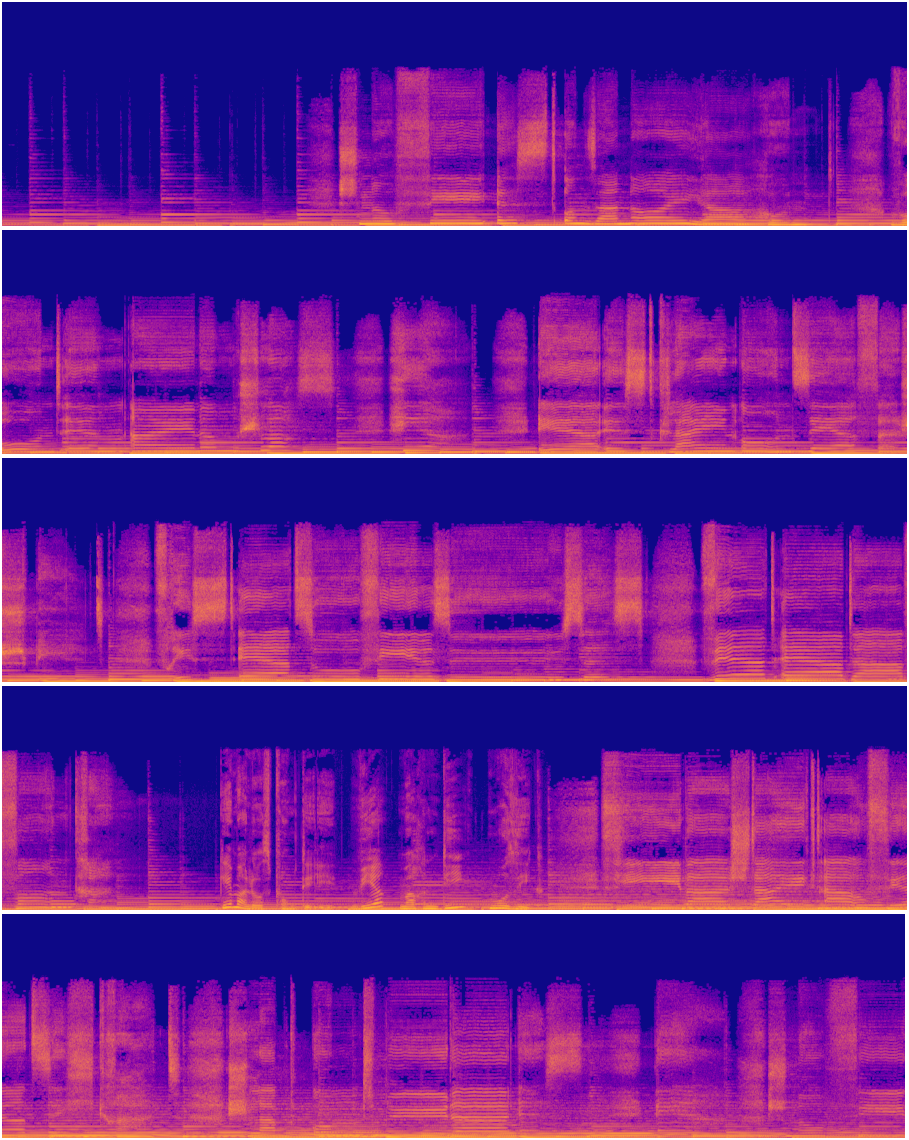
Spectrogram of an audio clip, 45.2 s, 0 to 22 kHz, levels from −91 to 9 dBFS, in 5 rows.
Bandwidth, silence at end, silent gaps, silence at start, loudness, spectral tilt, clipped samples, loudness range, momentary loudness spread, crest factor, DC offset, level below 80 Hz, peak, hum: 16 kHz; 0 s; none; 0 s; -17 LUFS; -5 dB/octave; under 0.1%; 4 LU; 8 LU; 14 dB; under 0.1%; -40 dBFS; -2 dBFS; none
